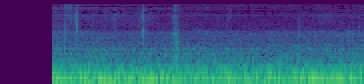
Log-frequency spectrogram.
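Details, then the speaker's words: Honda Mobilio cruising on smooth asphalt on the Pantura route after the loose stabilizer link was tightened. There is an even low road rumble with no clunking. The suspension is normal and quiet. "kita dengarkan suaranya sambil jalan sudah tidak ada suara geblatak ya Nah ini halus sekali nih apalagi di jalan yang halus seperti ini ya"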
